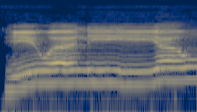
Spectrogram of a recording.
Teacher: di sini idgham bi gunnah masuk beserta dengung dua harakat.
